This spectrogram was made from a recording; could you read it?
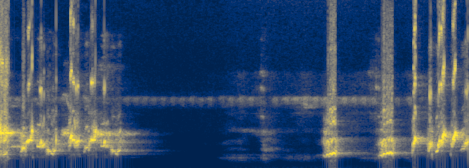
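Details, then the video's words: Red-whiskered bulbul delivering a fast, chattering warble, then a long pause, then further lively whistled bursts mixed with crisp clicks. "TIẾNG CHIM CHÀO MÀO"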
